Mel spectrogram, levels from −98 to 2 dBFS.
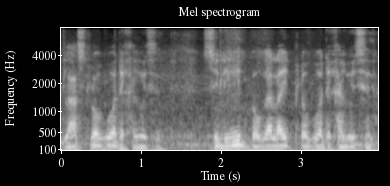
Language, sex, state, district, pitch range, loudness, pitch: Assamese, male, Assam, Sonitpur, 85-95 Hz, -16 LUFS, 90 Hz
